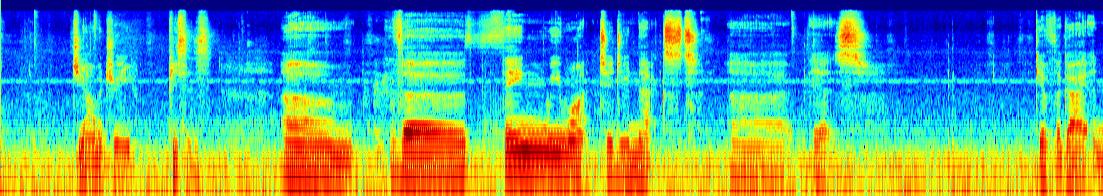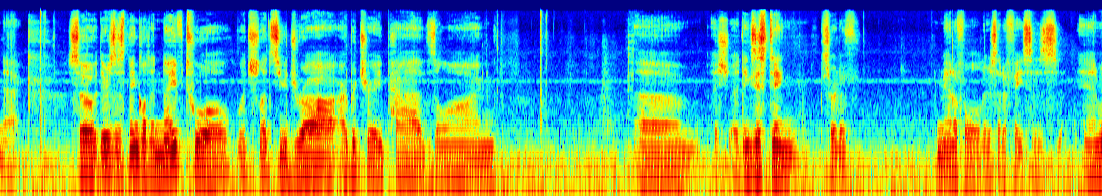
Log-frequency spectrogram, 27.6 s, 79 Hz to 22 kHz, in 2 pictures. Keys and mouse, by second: 2.6-3.8 drag, 3.8-6.3 middle drag, 6.3-7.4 drag, 7.4-10.5 middle drag, 10.5-13.0 drag, 15.3 k, 23.9-26.6 drag.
